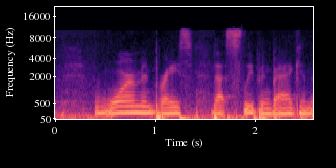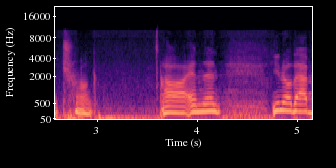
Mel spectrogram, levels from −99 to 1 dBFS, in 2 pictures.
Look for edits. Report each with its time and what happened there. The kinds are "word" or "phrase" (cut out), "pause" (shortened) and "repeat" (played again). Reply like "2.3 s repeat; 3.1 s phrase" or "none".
1.6 s word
